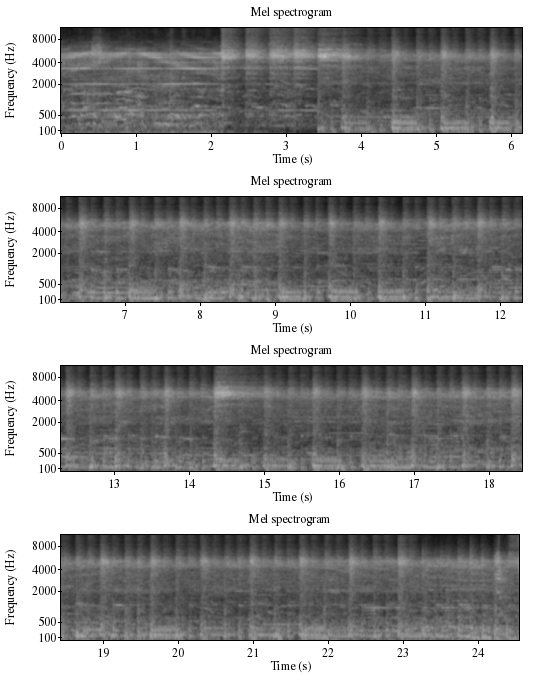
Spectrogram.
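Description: Punk rock band playing live in a small club: electric guitar, bass and drum kit. The full band comes in about two to three seconds in and keeps up a steady, driving beat.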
